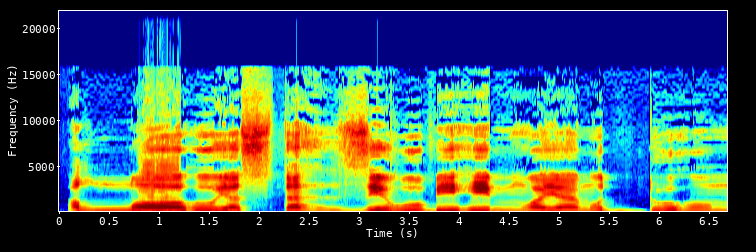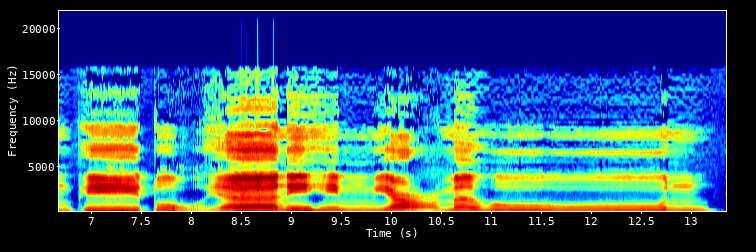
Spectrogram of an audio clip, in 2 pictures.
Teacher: یعمہو، ہو واو مدہ ہے، ایک الف کے برابر کھینچ کر پڑھیں گے۔ نون وقف کی صورت میں نون ساکن پڑھا جائے گا، وقف بالاسکان ہوگا۔ 3 سے 5 الف کے برابر کھینچ کر وقف کریں گے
